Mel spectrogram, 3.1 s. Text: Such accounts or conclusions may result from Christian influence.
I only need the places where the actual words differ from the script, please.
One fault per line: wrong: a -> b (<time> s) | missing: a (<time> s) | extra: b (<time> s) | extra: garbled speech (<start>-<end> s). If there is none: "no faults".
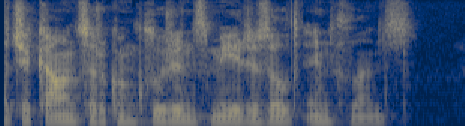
missing: from Christian (2.0 s)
